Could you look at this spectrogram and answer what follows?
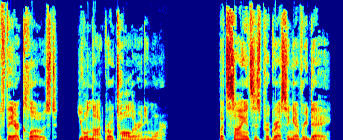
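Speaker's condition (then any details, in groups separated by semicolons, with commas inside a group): No condition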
